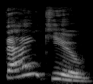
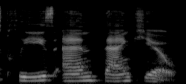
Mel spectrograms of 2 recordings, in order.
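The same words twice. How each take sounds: First: Said in the usual way. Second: Softer, slower thank you; gentle polite thank you. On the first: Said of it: "And I say". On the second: Shown as a demonstration. Teacher models polite manners for kindergarteners, gently. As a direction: say thank you kindly and slowly. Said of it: "Don't forget those manners".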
